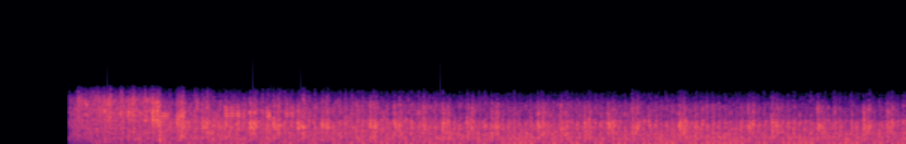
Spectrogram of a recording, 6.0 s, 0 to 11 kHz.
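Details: Factory turbo Toyota 4Runner idling with an uneven, erratically pulsing exhaust beat; revving above 3000 rpm clears the pulsing briefly, then it returns; rough idle.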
